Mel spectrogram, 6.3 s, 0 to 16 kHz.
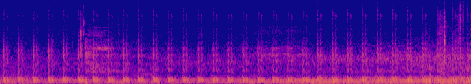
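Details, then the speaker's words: Newly installed 5 kW Chinese diesel heater switched on, pump priming with crisp even ticking over steady fan hum; normal startup, some air in the line. "Switch her on, shall we? Oh. That's it priming. You can hear the little ticking."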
